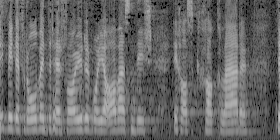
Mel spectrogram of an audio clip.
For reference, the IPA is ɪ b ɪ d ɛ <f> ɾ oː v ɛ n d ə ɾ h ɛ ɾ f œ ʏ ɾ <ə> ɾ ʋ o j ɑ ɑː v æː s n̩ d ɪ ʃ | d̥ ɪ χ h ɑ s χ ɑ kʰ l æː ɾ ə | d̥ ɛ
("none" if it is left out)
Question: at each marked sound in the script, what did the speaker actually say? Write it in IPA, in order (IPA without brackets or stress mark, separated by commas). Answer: f, ə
